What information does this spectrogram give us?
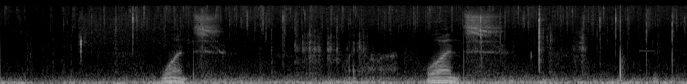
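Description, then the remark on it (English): Steady campfire crackling with scattered sharp pops over a soft hissing bed, even in volume; a voice briefly speaks over it twice. “All right, this is the campfire.”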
